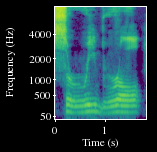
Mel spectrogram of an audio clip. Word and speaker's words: cerebral: one is cerebral cortex cerebral not brow but cerebral cortex largest region of the mammalian brain and plays a key role in memory attention perception cognition awareness thought language and consciousness the cerebral cortex is the part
